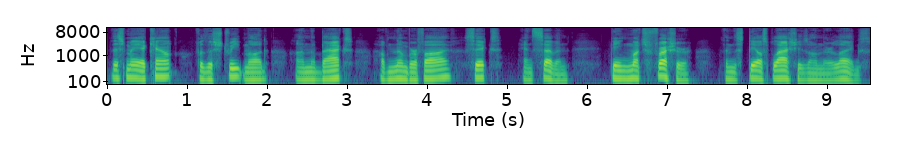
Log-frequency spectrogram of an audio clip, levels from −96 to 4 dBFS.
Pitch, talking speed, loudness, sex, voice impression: 125 Hz, 165 wpm, -20 LUFS, male, masculine, very adult-like, slightly thick, slightly soft, sincere, calm, friendly, slightly kind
